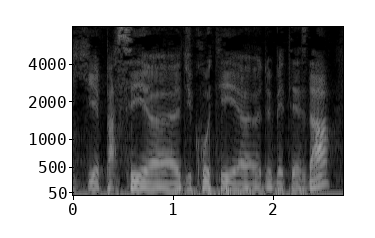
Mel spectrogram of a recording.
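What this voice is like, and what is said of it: Puts on an accent. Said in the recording (French): “Je sais pas pourquoi je prends cet accent.”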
